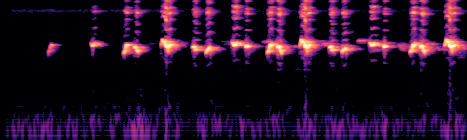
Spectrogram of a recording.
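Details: Yellow-vented bulbul delivering 'ropel' song used as a lure for other bulbuls; a few hesitant chirps lead into a brisk, rolling sequence of bright warbled notes.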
